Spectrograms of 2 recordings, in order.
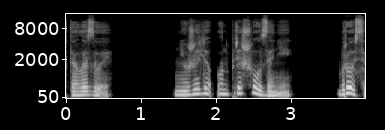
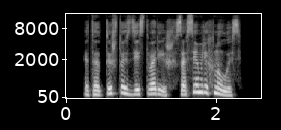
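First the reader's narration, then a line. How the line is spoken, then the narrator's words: Sharp scolding shout. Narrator (Russian): прикрикнул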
